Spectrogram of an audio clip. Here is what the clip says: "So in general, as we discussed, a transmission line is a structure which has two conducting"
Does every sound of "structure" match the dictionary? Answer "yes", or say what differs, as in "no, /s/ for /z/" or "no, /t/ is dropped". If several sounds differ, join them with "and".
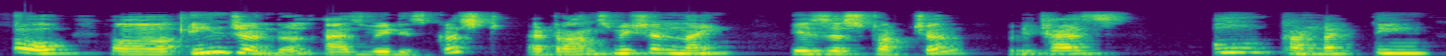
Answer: yes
